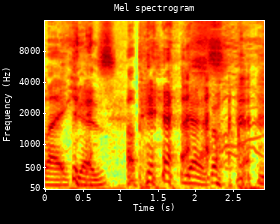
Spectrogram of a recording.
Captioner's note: laughing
